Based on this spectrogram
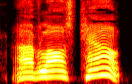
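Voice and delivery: a hillbilly twang, tired and hurting. Acted. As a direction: drawl it like a hillbilly. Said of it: "in his native hillbilly twang".

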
